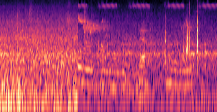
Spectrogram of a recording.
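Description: A steady rushing noise, then a sudden cut to quieter outdoor sound. In it an insect repeats a high, short buzzing chirp about every half second, over faint distant voices. Two sharp clicks come near the end.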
